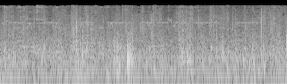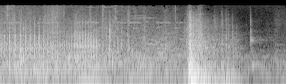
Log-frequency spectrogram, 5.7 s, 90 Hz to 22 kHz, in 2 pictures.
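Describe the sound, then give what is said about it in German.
Horses walking as they are led back to the stable make irregular hoof clip-clops and dull thuds, ending in one louder knock before quieting. “Diese Pferde sind fertig. Führt sie zurück in den Stall und bringt die nächsten 20.”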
